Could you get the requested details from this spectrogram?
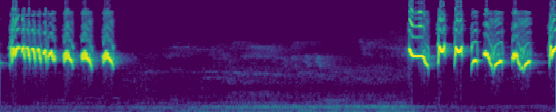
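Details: Orange-headed thrush lure song used on caged birds in Singaraja, North Bali, to make males answer: a burst of six rapid, repeated high whistled notes, a pause, then a faster run of varied sharp, sliding whistles.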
